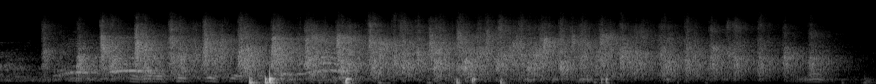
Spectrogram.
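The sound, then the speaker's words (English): An audience bursts into applause after a musical performance, many hands clapping in a dense, steady patter that stays strong for several seconds before tapering off, with a few low thumps and faint voices mixed in. “The applause is number one for the Lord, because what they were playing is totally true, and secondly, for the gift they have in being able to play it for us this morning.”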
